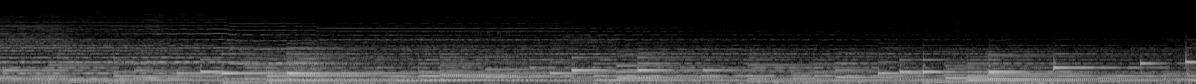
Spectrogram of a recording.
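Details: Slow, sustained instrumental music with layered string-like tones plays throughout, with no animal sounds audible.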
